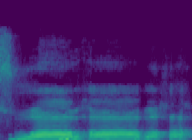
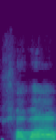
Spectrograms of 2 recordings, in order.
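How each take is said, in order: First: The word ends with a breathy h sound. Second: The word ends on a plain vowel. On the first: The speaker calls it right. "বলতে হবে স্বভাবহ" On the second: The speaker calls it wrong. "স্বভাবও বলা যাবে না"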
